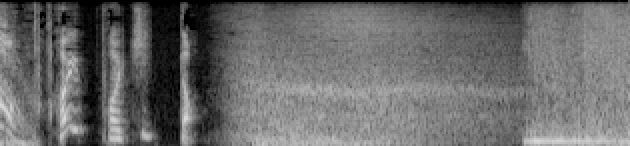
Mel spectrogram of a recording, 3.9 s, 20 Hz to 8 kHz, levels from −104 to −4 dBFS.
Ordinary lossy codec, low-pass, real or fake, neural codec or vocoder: none; 7.2 kHz; real; none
